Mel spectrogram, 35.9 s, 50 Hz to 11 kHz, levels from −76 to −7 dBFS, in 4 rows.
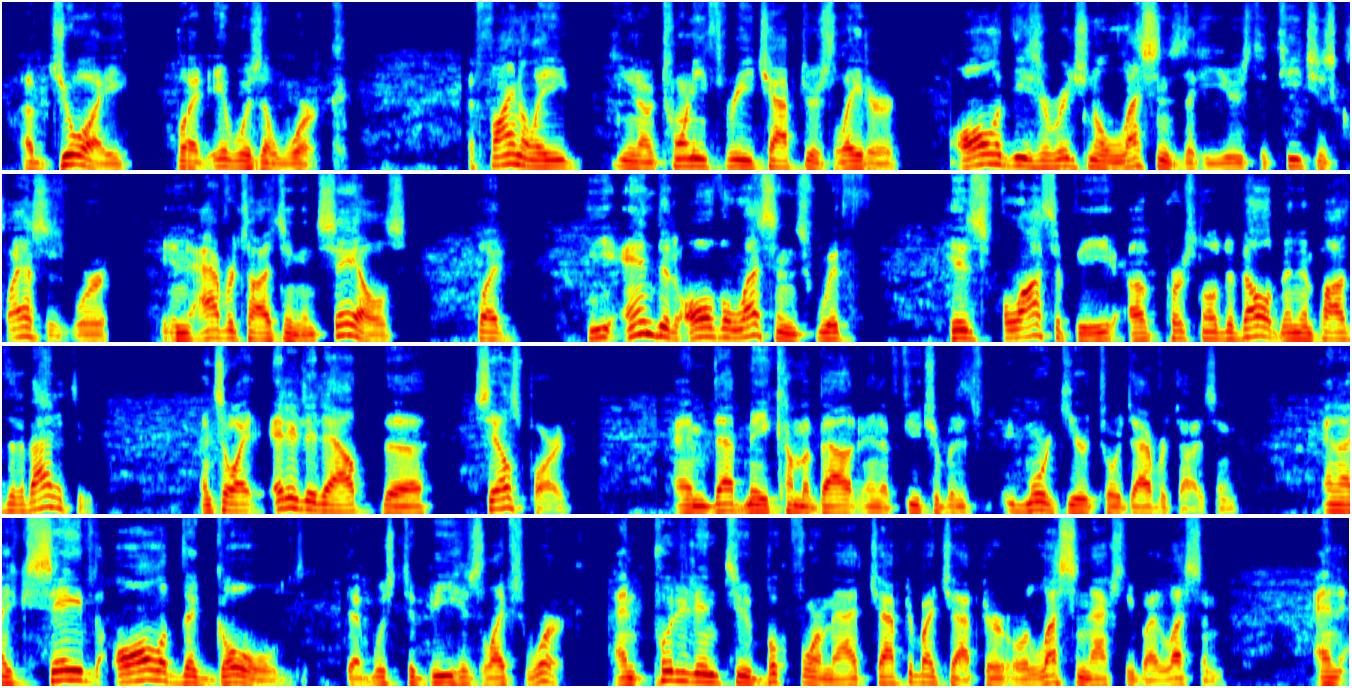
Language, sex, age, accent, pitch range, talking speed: English, male, 50-69, American, 115-145 Hz, 160 wpm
